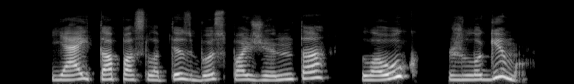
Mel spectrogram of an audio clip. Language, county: Lithuanian, Utena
